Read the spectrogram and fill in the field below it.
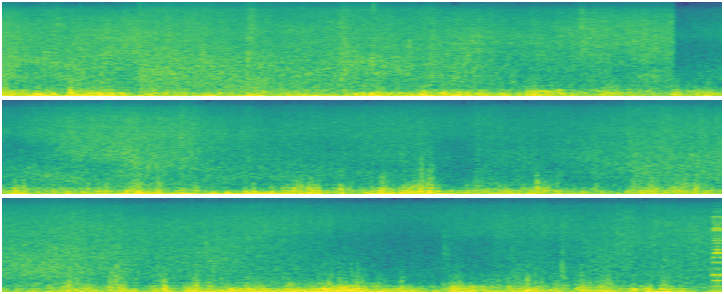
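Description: Strong wind roars across the microphone with surging sea waves while sailing off Norway, a loud, continuous buffeting rush with swelling wash and no talk.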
